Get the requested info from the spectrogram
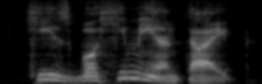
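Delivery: put-on English spoken with a Greek accent. Retelling what his godmother said about a man: Effie Dragaras's Greek accent. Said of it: "said in her Greek accent".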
